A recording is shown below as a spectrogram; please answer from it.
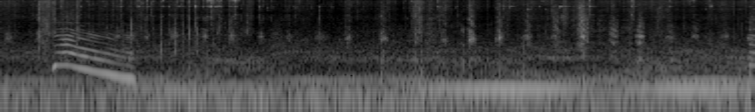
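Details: Female Jack Russell Terrier in a car gives one high whine that slides downward over about a second, over a steady low engine hum with clicks and a person's praise nearby.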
